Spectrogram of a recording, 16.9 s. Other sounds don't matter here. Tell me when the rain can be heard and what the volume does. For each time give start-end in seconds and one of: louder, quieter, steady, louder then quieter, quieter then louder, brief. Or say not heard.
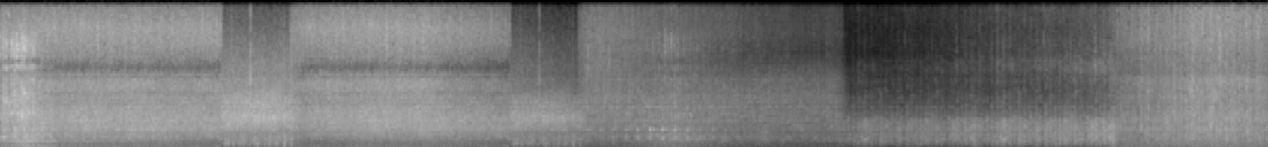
0.0-16.8 quieter then louder.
